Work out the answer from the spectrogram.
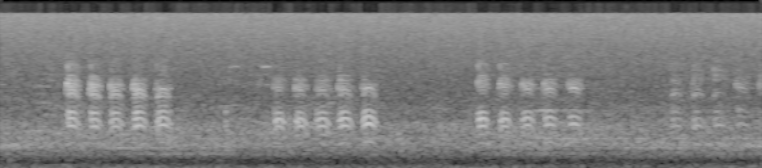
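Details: Geese (genus Anser) honk in quick bursts of about five nasal notes, repeated roughly every one and a half seconds over a steady background hiss.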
